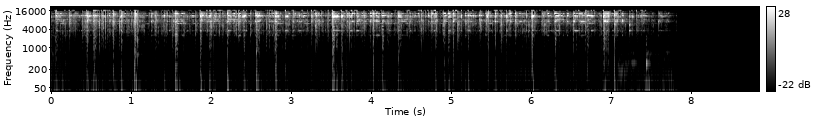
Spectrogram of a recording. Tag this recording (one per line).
alarm
bell
keys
